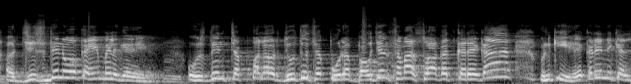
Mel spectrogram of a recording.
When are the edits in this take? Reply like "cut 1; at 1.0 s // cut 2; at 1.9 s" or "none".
none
